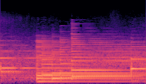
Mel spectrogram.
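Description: Soundtrack music: piano playing slow single notes, then a fuller held chord with deep bass entering about half a second in.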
